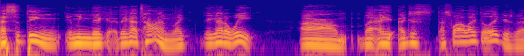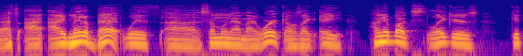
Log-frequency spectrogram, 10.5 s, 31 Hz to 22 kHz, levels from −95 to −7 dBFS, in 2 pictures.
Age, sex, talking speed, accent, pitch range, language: 20-39, male, 265 wpm, American, 120-155 Hz, English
